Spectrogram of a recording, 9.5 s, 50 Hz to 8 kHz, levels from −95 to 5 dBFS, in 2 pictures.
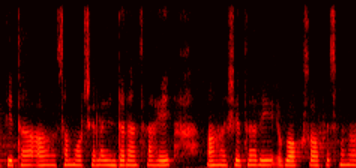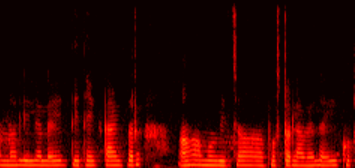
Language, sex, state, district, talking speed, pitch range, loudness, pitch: Marathi, female, Maharashtra, Chandrapur, 135 wpm, 210-220 Hz, -48 LUFS, 215 Hz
